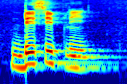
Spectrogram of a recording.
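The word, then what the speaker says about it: discipline: The letter C is silent when it comes after the letter yes. अगर letter सी यस के बाद आता है तो सी को हम नहीं बोलते हैं, जैसे कि muscle, Saint, scenario, science, डिसिप्लिन।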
